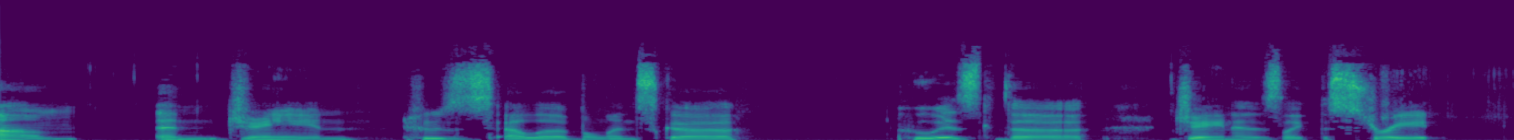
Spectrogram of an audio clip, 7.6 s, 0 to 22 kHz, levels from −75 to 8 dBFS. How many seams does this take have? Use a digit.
1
